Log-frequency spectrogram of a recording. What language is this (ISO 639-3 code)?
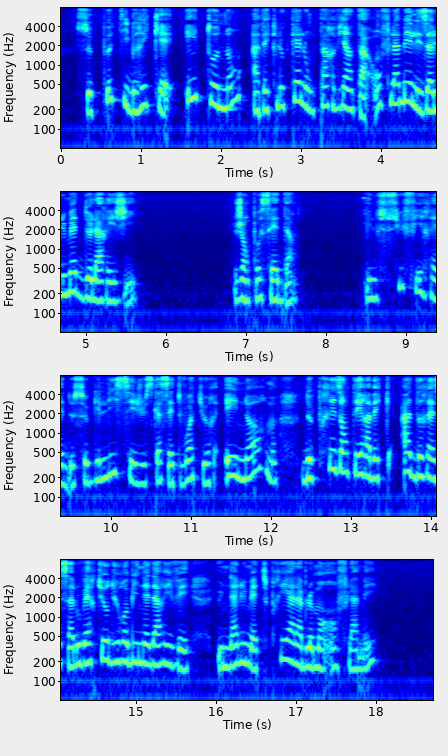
fra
